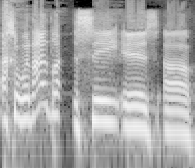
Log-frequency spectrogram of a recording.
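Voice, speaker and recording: A man joining talk radio chat, halting and repeating words as he talks. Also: high-pitched, lively intonation, no room sound, clean studio sound.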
